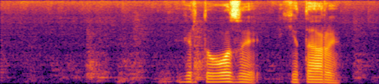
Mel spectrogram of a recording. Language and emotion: Russian, neutral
